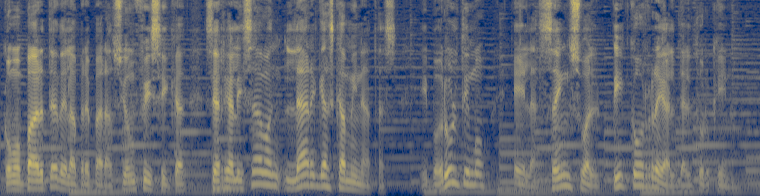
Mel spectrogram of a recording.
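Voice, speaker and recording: A man narrating a documentary in a formal, even scripted delivery. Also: mid-range voice, normal speed. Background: guitar music.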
